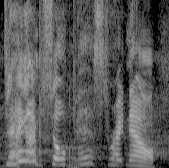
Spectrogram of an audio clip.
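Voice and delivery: slow, high, loud seething anger; pissed off. Retold or imitated. Pastor voicing how angry he felt inside, slow and loud. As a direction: spit it out slowly, fuming. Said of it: "You're like".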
